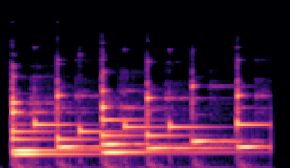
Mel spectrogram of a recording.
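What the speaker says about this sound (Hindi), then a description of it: "मेरा मोबाइल बज रहा है" A mobile phone rings loud and close with a bright, repeating electronic melody pulsing about five times in under two seconds.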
